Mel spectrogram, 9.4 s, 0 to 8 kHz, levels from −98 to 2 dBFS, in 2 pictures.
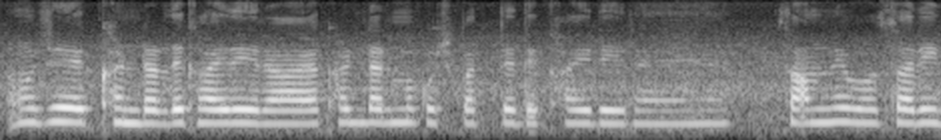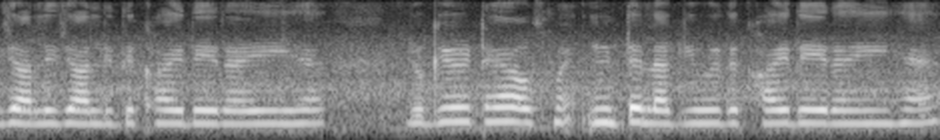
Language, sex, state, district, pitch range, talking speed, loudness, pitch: Hindi, female, Chhattisgarh, Jashpur, 255-270 Hz, 215 wpm, -16 LUFS, 260 Hz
